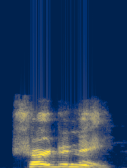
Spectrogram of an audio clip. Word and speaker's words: Chardonnay: Chardonnay. Chardonnay, like the wine. Yes, ma'am. Just spelled differently, but yes, ma'am, that's the way it's pronounced.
